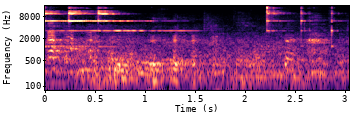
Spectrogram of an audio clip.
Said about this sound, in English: playing the bell.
